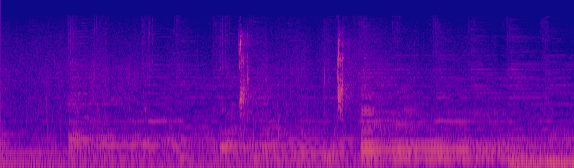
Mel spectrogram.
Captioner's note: smooch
